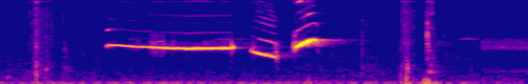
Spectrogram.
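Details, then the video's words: Common iora song used as a lure to provoke other ioras into singing, said to be a female: one sustained, slowly descending whistle, a short downslurred note and a loud upward-sweeping finish, with a few clicks and low background hum. "SIRTU GACOR MEMANCING LAWAN BUNYI"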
